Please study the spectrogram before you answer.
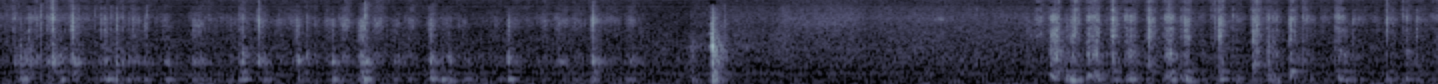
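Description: A wooden stylus scratches a blossom branch into the top of a flat, black-coated scratch art paper card held flat by the other hand. Quick, dry, raspy scratching strokes come in bursts, broken by a single sharper tap and a quieter stretch. The scratching then picks up again, dense and bright.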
